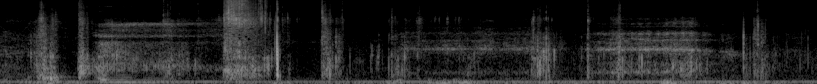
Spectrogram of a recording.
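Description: Footsteps crunching on gravel, with several sharp clicks and knocks, the loudest about two seconds in, over a low steady hum.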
